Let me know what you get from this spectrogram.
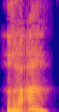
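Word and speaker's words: רָאָה: This even works when you have the same vowel twice in a row. As in ra'ah or be'er. That said, in casual speech,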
